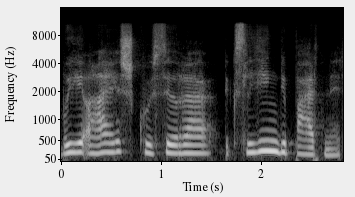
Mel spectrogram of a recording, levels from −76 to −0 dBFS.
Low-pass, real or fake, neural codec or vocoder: 10.8 kHz; fake; codec, 16 kHz in and 24 kHz out, 0.6 kbps, FocalCodec, streaming, 4096 codes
